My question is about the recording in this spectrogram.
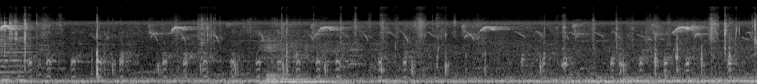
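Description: Hens clucking, with a short high chirp repeating about every second and a half. Light clicks of a small knife cutting torch ginger flower stalk run through it.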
